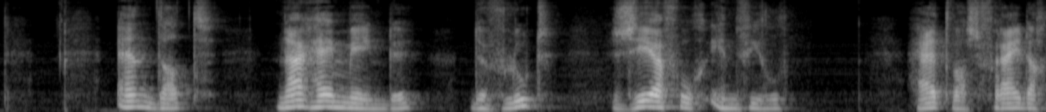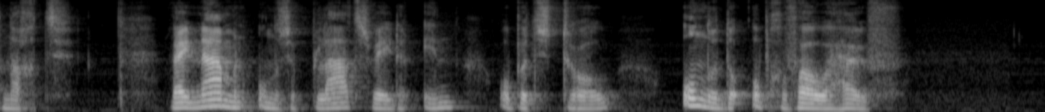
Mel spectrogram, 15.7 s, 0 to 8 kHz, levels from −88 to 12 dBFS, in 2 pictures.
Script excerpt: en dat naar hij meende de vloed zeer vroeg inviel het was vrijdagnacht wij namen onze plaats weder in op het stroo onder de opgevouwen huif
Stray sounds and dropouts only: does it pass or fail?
pass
